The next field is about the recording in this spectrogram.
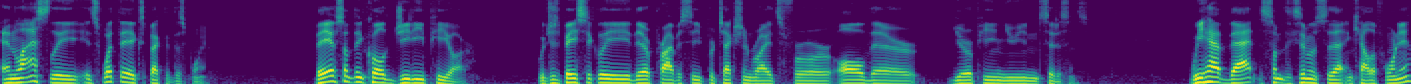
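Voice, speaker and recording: A man with an American accent talks at a fairly quick pace and a medium pitch. He has an unremarkable speaking voice with ordinary pitch variation. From New York City. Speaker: podcast co-host. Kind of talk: casual podcast chat.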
